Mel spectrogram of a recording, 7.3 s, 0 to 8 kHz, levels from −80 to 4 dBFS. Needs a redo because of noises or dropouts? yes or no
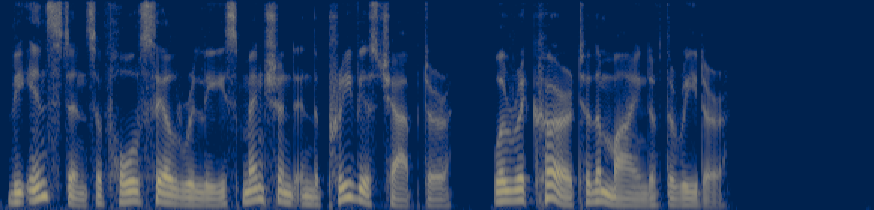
no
